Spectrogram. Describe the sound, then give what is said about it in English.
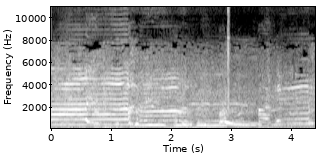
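Children at a border facility cry out for their parents, wailing in high, wavering sobs that rise and fall, loud, continuing without pause over a noisy background of murmuring voices; audio released by ProPublica. “The nonprofit news organization ProPublica releasing wrenching audio of children crying out for their parents at a border facility.”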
